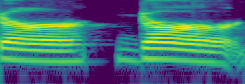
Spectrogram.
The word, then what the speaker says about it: her: And this her native speakers often drop the h and it just sounds like but you have to attach it to the last sound. Feed her dur.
